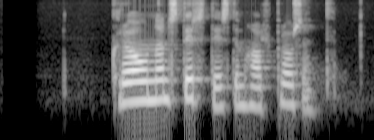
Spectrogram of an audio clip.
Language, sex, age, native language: Icelandic, female, 40-49, Icelandic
